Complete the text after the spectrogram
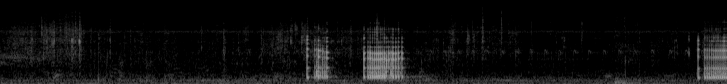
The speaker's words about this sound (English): Double-crested cormorant, also likely to be heard today in Vancouver. Let's give a listen to the double-crested cormorant.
